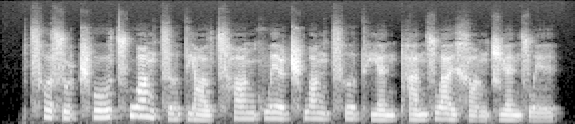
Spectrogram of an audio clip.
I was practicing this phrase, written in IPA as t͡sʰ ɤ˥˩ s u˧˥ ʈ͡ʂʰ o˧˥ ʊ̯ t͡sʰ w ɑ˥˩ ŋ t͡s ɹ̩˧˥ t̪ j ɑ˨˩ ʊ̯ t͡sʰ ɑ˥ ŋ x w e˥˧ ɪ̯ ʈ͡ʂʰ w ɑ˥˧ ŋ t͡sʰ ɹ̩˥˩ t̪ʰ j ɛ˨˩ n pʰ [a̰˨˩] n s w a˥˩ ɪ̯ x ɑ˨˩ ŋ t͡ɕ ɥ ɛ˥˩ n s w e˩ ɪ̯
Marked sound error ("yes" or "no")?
yes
